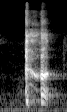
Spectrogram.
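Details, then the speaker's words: Two quick, harsh, dry cough bursts close together from an adult woman, whom the speaker claims always coughs when lying; a short double cough. "re cyber harassing she always coughs when she's lying it's her tell"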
